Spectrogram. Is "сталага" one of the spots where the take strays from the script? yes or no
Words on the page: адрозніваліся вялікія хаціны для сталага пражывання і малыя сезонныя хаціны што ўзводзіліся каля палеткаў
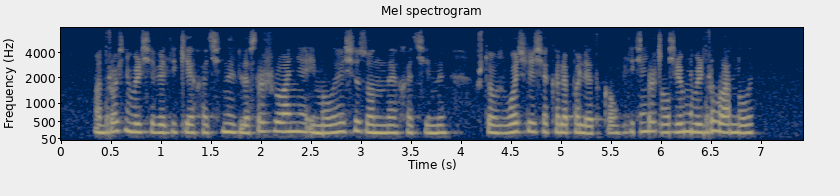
yes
